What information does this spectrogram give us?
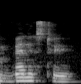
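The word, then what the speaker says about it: Wednesday: मंगल ट्यूसडे बुध वेनसडे यहां प डी जो है वो साइलेंट है इसलिए इसको हम कहते हैं वेनसडे वेनसडे बुध वेनसडे जुमेरात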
